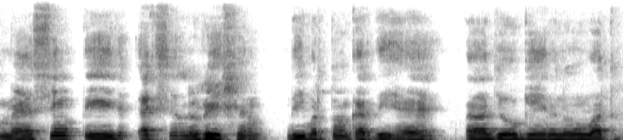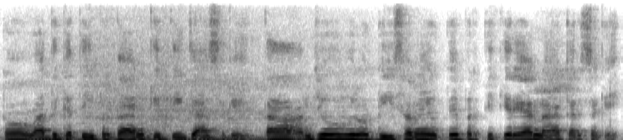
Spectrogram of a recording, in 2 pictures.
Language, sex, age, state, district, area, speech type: Punjabi, male, 45-60, Punjab, Tarn Taran, urban, read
